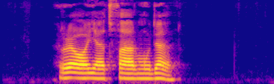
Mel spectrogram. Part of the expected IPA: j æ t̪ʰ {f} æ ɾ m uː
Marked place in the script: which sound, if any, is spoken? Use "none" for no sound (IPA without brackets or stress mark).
f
